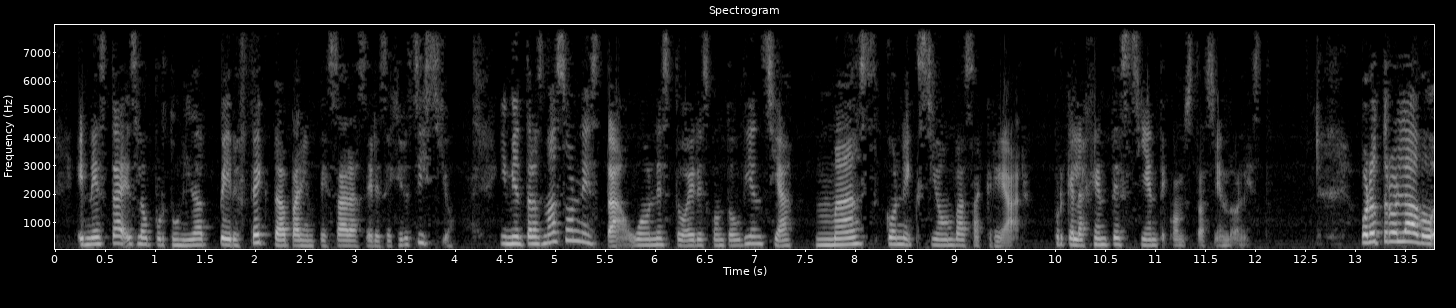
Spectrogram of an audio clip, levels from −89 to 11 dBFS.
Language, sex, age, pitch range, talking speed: Spanish, female, 20-39, 200-250 Hz, 165 wpm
